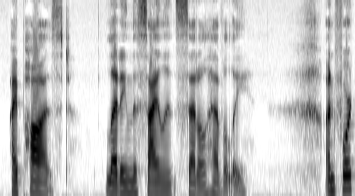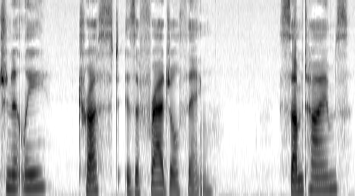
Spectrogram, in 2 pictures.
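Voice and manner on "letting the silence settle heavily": plain reading voice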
